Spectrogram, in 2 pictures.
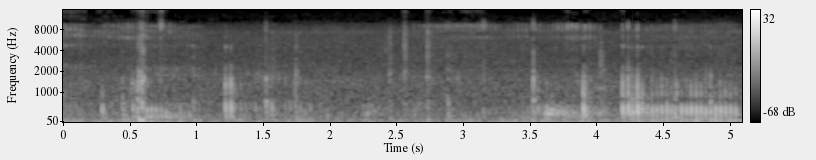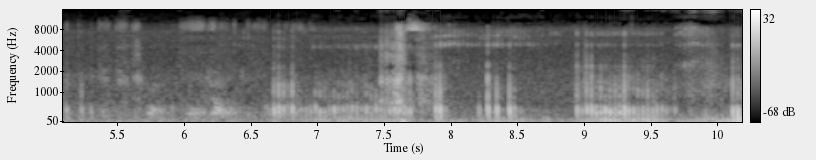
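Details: Domestic cat purring loudly, a soft low rumble swelling in breathy pulses roughly once a second, with occasional sharp clicks and rustles close to the microphone.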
